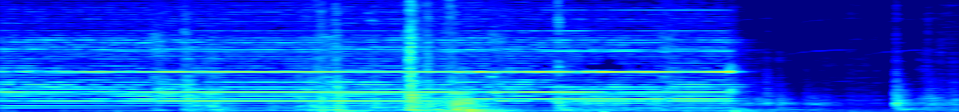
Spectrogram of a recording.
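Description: A fire alarm panel sounds a loud, steady electronic tone that cuts off abruptly.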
